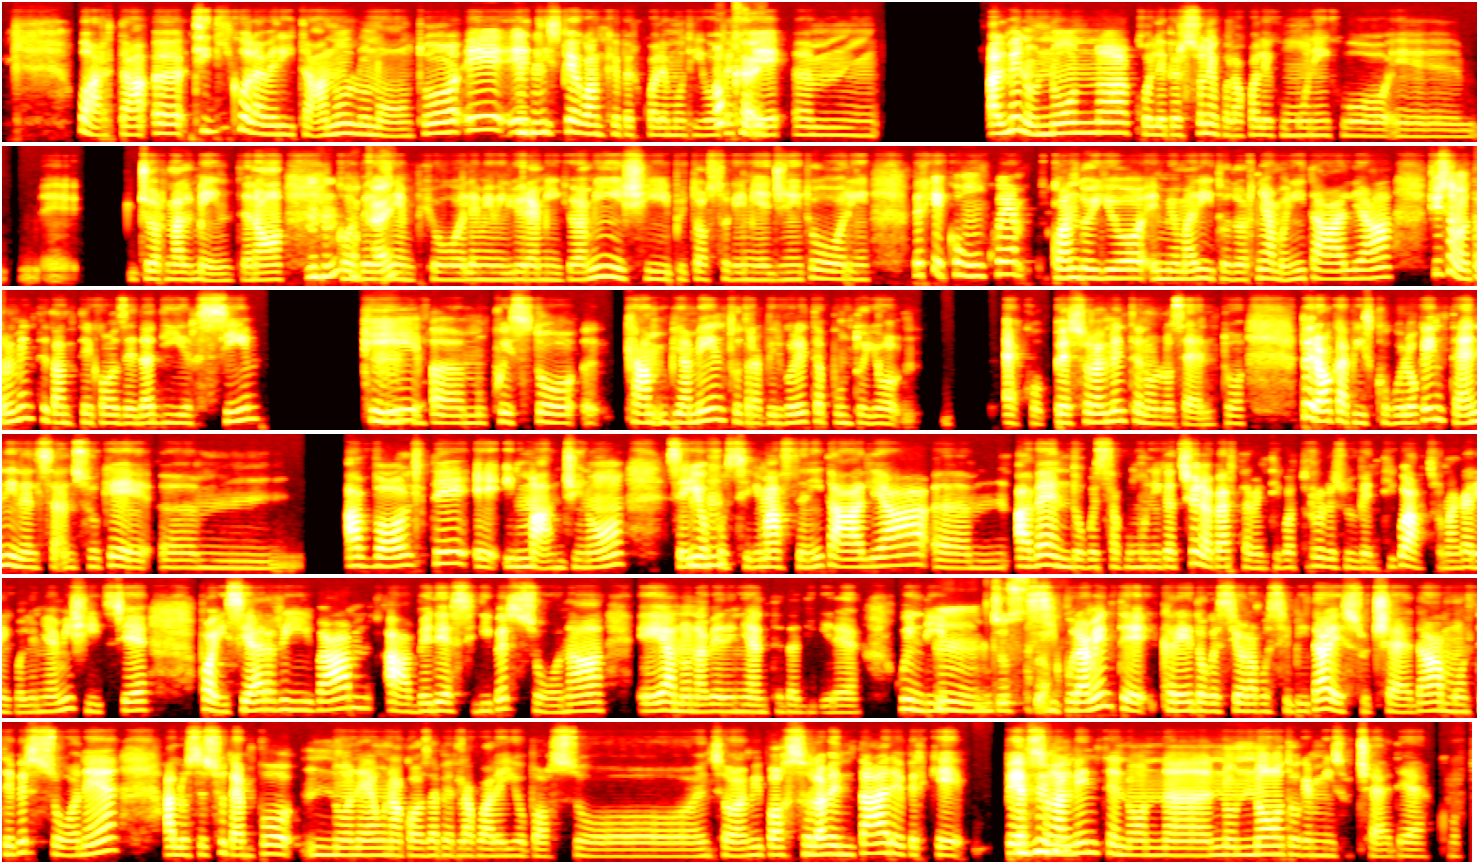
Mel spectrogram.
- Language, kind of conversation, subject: Italian, podcast, In che modo la tecnologia influisce sul modo in cui le famiglie esprimono affetto e si prendono cura l’una dell’altra?
- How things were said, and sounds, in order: tapping; other background noise; chuckle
